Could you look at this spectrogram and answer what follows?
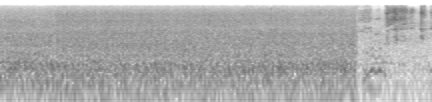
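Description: Golden Whip Stream in Zhangjiajie National Forest Park flows with a steady, dense broadband rush of water, continuous and fairly close, before shifting to a slightly different, lighter wash near the end.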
